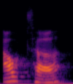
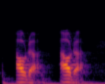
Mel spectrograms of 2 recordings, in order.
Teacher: out of now this is how most Americans will pronounce this that t sound in the middle actually warps to kind of a D sound now this is very similar to the r sound in Latin · it's just a very quick flick of the tongue at the top of the mouth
